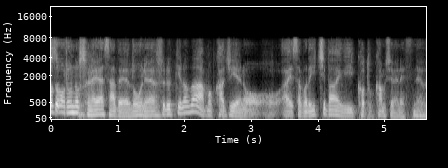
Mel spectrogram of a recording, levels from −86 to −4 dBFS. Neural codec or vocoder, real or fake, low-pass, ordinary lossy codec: codec, 16 kHz, 0.5 kbps, X-Codec, WavLM features, trained on Multilingual LibriSpeech; fake; none; none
